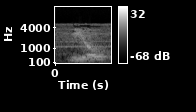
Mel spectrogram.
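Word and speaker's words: מאות: Meot, actually, it's got a PH sound at the end of it. You want to write a little H in there. That's the correct pronunciation of it.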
